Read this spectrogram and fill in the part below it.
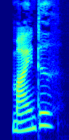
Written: minded

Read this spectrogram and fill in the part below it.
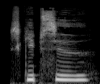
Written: skibsside

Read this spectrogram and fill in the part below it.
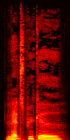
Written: landsbygade

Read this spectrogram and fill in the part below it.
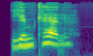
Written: hjemkalde

